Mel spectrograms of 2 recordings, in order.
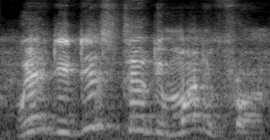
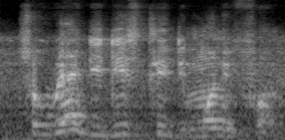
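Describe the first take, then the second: First: "Where did he steal the money from?" pushed out in a higher pitch; insistent question. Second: Said in the usual way. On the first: Real, not acted. Host demanding where he stole the money from, insistent. Presses the same question again.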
